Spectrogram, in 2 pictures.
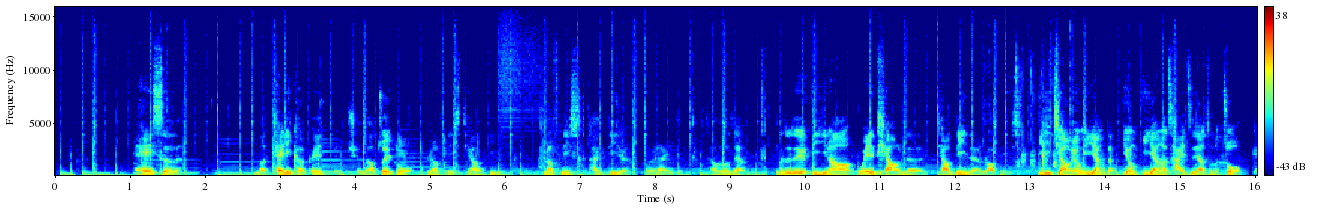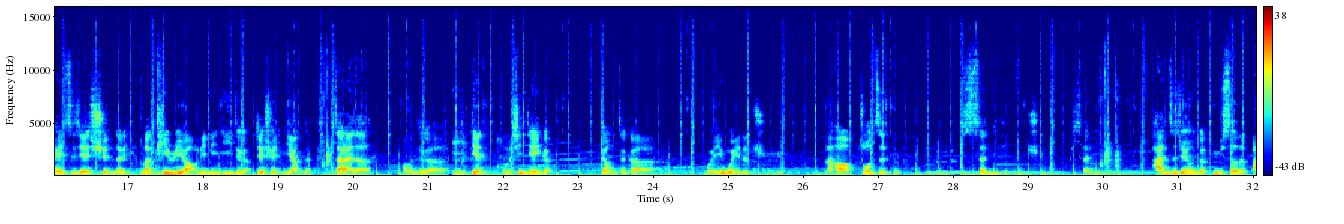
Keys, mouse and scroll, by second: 2.4-3.5 scroll down 4, 3.5-4.6 drag, 4.8-6.3 drag, 6.3 scroll down 2, 6.5 scroll up 3, 7.5-8.4 drag, 12.9 ctrl+s, 13.0 click, 13.2 ctrl+s, 14.2 click, 15.2 click, 16.2 click, 19.1 click, 19.5 scroll down 2, 19.6 shift+middle click, 20.0 click, 20.6 click, 21.7 click, 21.8-22.8 drag, 26.1 ctrl+s, 26.3 click, 27.1-27.5 drag, 30.0 ctrl+s, 31.0-32.0 drag.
